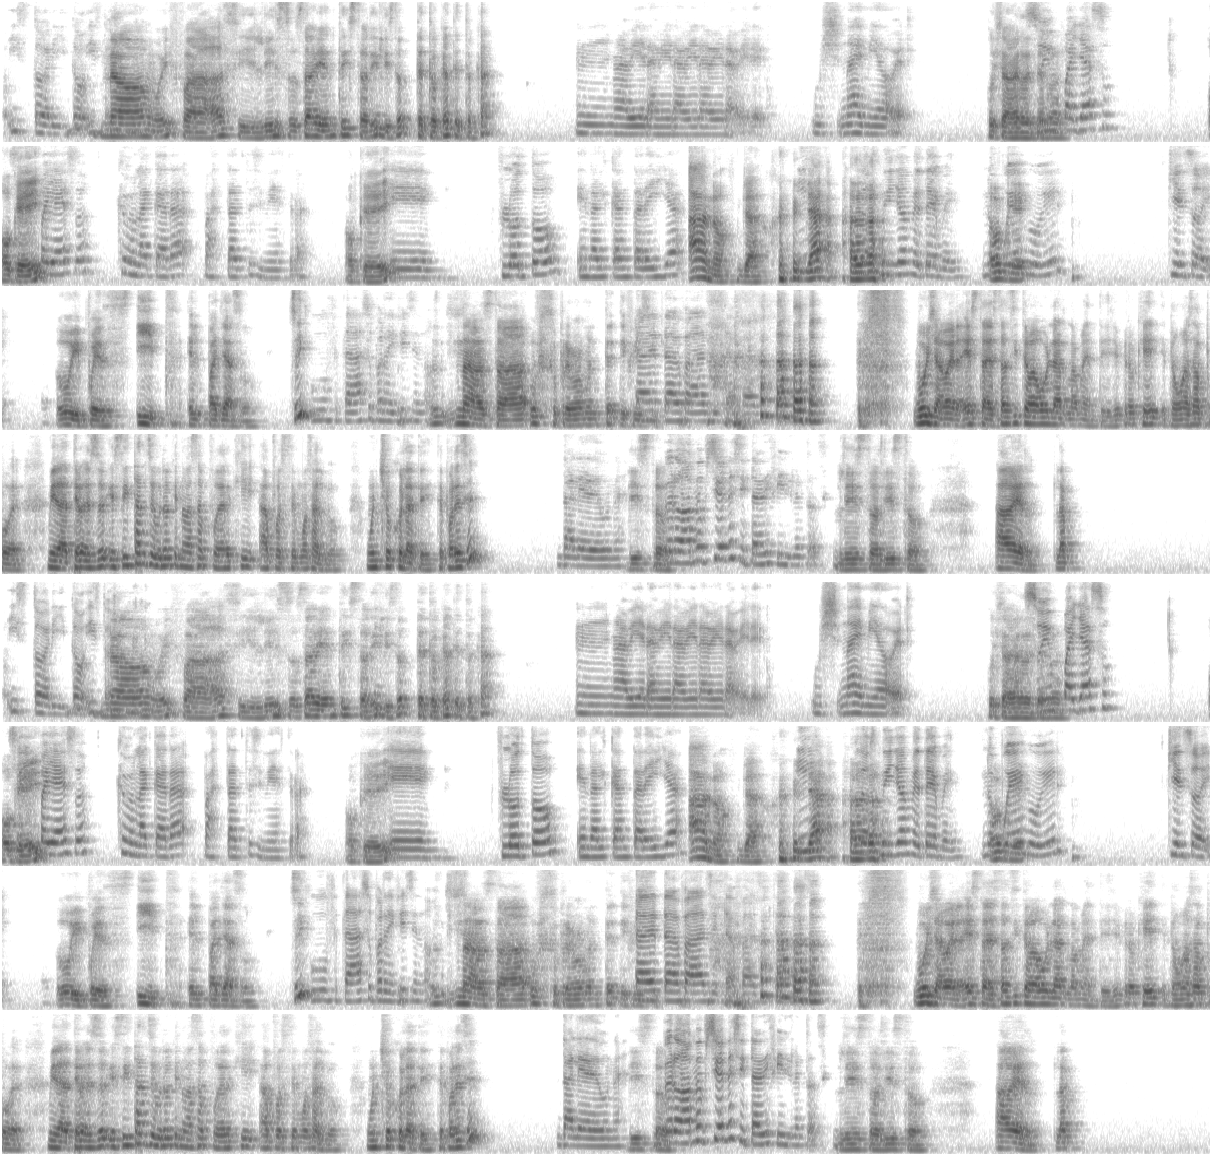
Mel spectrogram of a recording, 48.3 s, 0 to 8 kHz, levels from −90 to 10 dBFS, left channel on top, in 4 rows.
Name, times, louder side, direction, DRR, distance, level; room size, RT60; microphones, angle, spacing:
voice 1, 0.0-1.6 3.7-3.8 5.7-7.6 8.1-9.1 10.2-11.1 12.2-12.9 13.2-15.1 15.9-16.6 17.0-18.9 20.0-20.3 20.6-22.7 23.7-24.2 27.2-28.8 30.5-32.2 41.8-42.5 42.9-44.5, right 4 dB, 90° right, 0.5 m, -38 dB
voice 2, 0.6-4.9 9.9-10.6 12.1-12.5 15.5-16.0 18.9-20.8 21.9-22.3 24.7-26.7 27.0-27.2 28.4-30.6 31.2-32.3 32.7-39.6 39.9-41.0 42.5-42.9 44.5-45.4 45.8-45.9 46.2-47.0, left 2 dB, 35° left, 0.7 m, -31 dB
4.8 x 2.4 x 2.3 m
head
